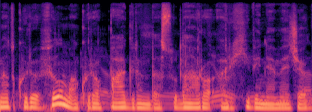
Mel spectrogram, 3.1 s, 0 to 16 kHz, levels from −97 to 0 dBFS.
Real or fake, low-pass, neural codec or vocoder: real; 14.4 kHz; none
